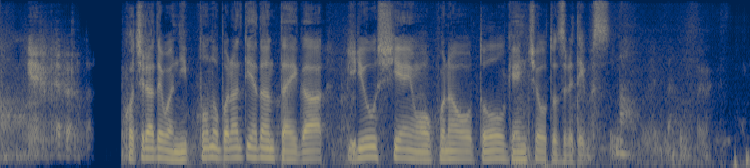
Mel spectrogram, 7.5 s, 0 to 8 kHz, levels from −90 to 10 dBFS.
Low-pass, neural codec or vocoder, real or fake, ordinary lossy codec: none; codec, 16 kHz, 1 kbps, X-Codec, HuBERT features, trained on LibriSpeech; fake; none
